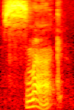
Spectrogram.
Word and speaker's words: snack: Umi Mala finishes by saying, India also has thousands of snacks.Now remember, you pronounce this word snack with the same sound as black. You don't pronounce it like snake.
